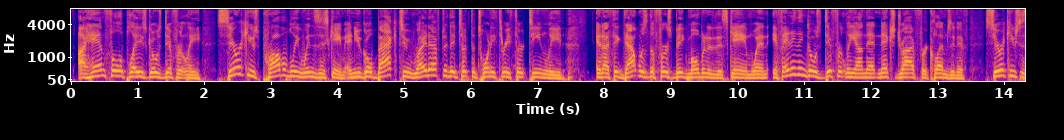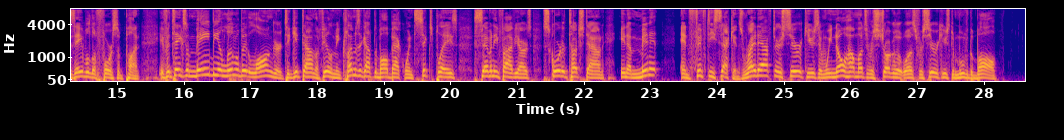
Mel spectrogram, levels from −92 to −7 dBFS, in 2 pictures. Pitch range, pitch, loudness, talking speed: 150-205 Hz, 175 Hz, -19 LUFS, 225 wpm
